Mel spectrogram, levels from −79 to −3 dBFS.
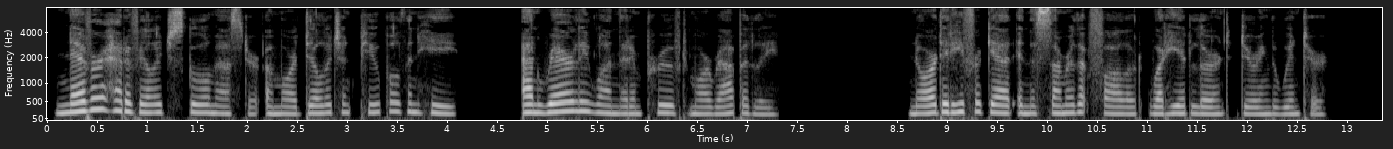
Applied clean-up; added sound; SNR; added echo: none; none; none; none.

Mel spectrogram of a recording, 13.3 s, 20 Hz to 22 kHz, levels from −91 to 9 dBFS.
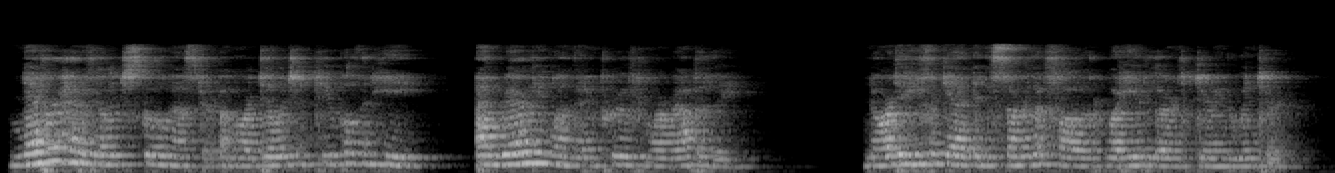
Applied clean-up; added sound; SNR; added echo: none; none; none; reverberation time 0.7 s.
